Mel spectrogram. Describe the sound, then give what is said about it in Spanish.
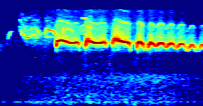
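A person whistles an imitation of a Eurasian bullfinch's song: a string of thin, high, slightly wavering notes in quick succession, fairly loud over a faint low hum, with no talking. “Llama al Bouffron Pivron, un ave que tiene un canto un poco triste, incluso poco chiflado en virtuosidad, pero la ave es muy linda.”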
